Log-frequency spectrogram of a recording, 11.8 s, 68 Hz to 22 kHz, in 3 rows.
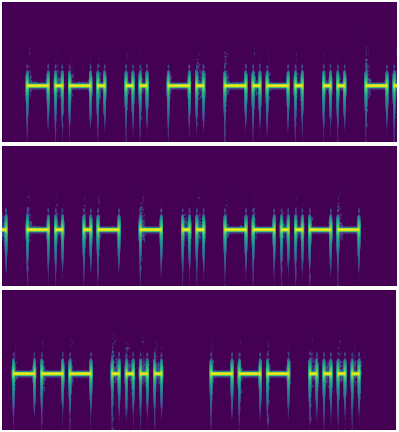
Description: Morse code, heard as a keyed tone, about 17 wpm, 700 Hz. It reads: CINCINNATI, OH OH
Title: Practice QSO - Exchange 1 - Beginning - 17wpm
